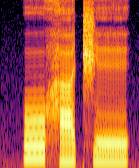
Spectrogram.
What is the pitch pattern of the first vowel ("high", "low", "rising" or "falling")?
high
